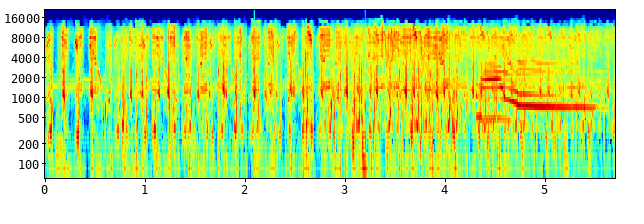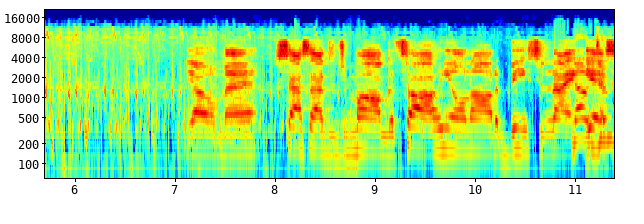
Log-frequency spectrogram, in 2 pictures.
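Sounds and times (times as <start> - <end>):
music: 0.0 - 8.5
DJ rewind record scratch effect: 0.0 - 9.8
high warbling pitch glides sweeping downward: 0.0 - 11.3
speech: 7.2 - 11.3.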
